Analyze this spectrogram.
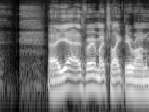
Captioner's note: laughs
